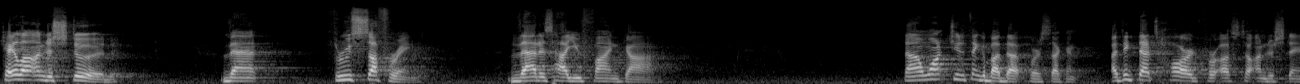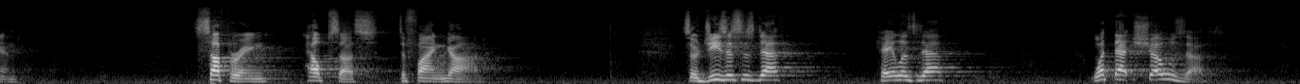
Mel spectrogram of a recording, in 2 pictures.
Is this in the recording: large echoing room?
yes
